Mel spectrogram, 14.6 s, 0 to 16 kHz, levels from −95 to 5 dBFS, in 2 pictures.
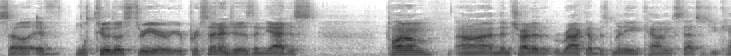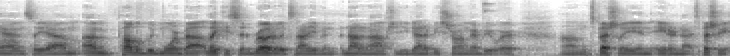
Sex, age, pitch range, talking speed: male, 20-39, 95-110 Hz, 240 wpm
